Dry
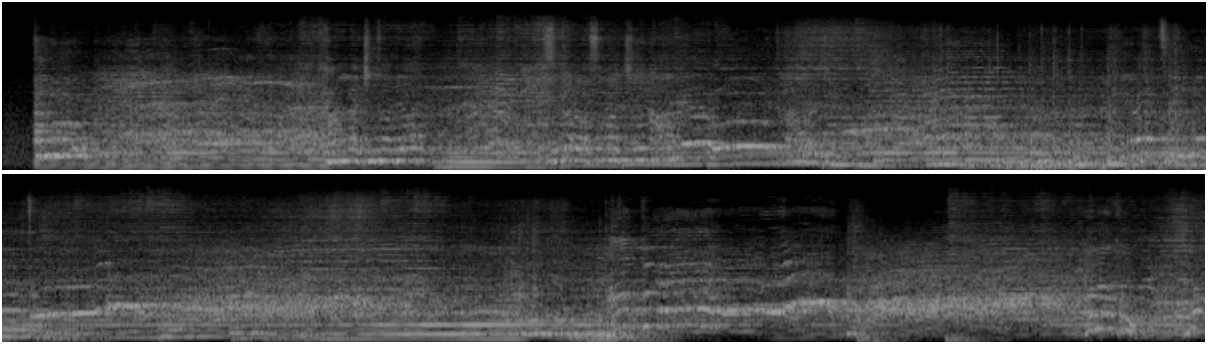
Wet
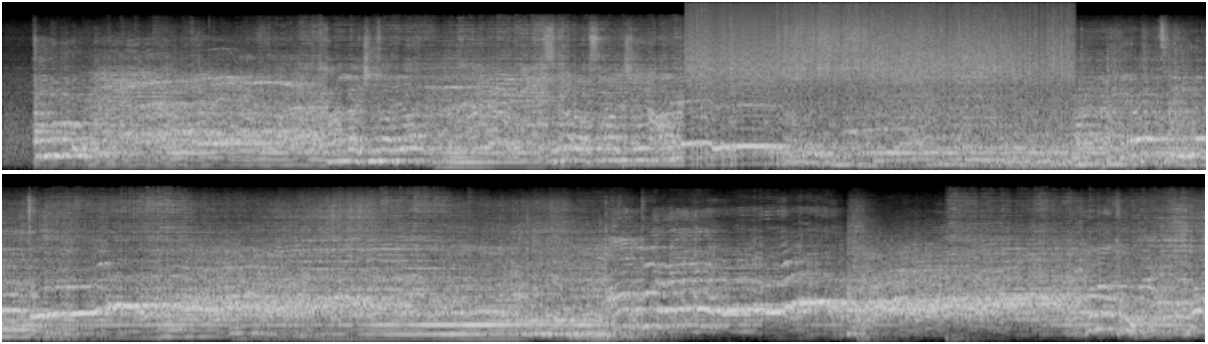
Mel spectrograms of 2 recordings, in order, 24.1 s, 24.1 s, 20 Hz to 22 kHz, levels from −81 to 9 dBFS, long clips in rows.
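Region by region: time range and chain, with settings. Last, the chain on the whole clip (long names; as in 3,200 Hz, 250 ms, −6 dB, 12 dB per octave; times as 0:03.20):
0:06.81–0:10.72: sign of each sample alone + flat-topped bell 1,400 Hz −9.5 dB 2.4 octaves
whole clip: meter weighting curve A; boost into a limiter +28.5 dB; level −1 dB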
